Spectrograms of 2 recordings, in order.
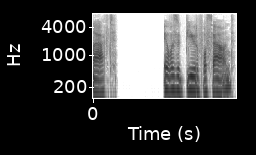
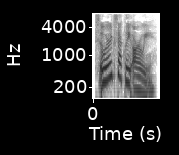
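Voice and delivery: casual question; 6 semitones higher than usual. Acted. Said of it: "she asked, shoveling more in".

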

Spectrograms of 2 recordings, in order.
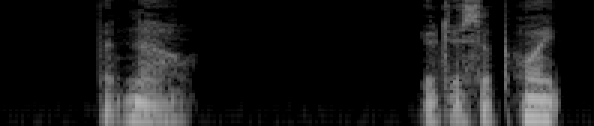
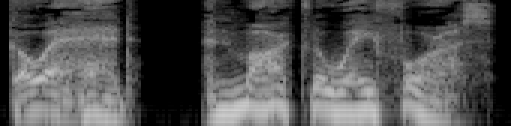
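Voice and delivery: raised, urgent instruction; higher, louder urging; Drizzt; 7 semitones higher, 7 dB louder than usual. A narrator's reading. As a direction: press him with a touch of desperation. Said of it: "voice raising in a bit of desperation".

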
